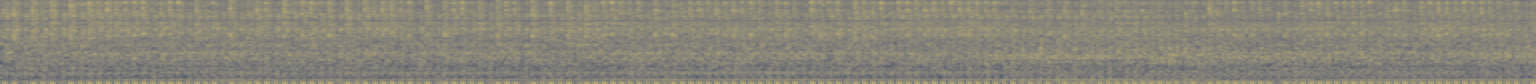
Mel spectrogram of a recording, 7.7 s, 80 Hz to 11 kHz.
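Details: Troy-Bilt 21-inch self-propelled mower salvaged from the dump, owner thinks it has a Kohler engine: the single-cylinder engine surges and stumbles rather than holding a steady idle. It runs rough, and the owner says the carburetor needs cleaning.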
